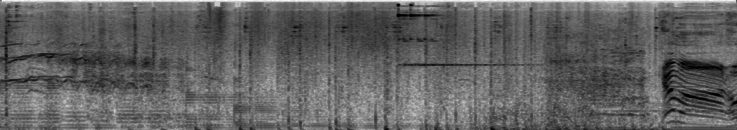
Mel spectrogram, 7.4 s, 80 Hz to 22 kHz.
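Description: Horse hooves clip-clop in a quick irregular rhythm in Red Dead Redemption 2, alongside whinnies and game mechanical noises, ending with a high sweeping tone.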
